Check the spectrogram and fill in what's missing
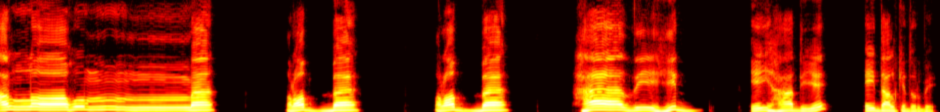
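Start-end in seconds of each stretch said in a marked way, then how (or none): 0.1-8.5 হাযিহিদ held very slow with a rise; drawn-out recitation. Shown as a demonstration. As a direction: stretch রাব্বা and হাযিহিদ. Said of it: "তেমন টান দিবেন". (টেনে টেনে ধীরে উচ্চারণ)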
